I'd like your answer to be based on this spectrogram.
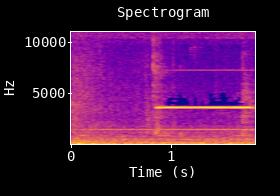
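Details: About one second of steady high electronic tone over quiet room noise, X-ray checking lateral position in percutaneous screw fixation of a non-healed Jones (fifth metatarsal) fracture in a 45-year-old woman; fluoroscopy exposure beep.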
